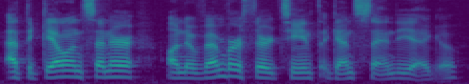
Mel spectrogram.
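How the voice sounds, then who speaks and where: A man's voice: fairly high pitch, a little fast, a little mellow, clean tone, no echo. A young man hosting a student sports show, putting polished questions to a studio guest. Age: young adult. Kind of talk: studio interview.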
